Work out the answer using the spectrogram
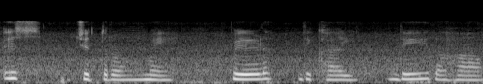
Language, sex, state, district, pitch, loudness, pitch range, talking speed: Hindi, female, Madhya Pradesh, Dhar, 225 Hz, -16 LUFS, 215-240 Hz, 85 wpm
